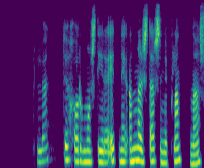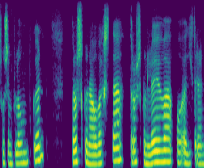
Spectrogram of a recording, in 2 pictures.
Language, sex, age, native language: Icelandic, female, 18-19, Icelandic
